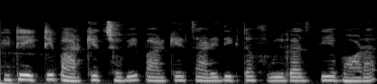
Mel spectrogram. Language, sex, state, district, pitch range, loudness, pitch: Bengali, female, West Bengal, Dakshin Dinajpur, 170-195 Hz, -24 LUFS, 180 Hz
